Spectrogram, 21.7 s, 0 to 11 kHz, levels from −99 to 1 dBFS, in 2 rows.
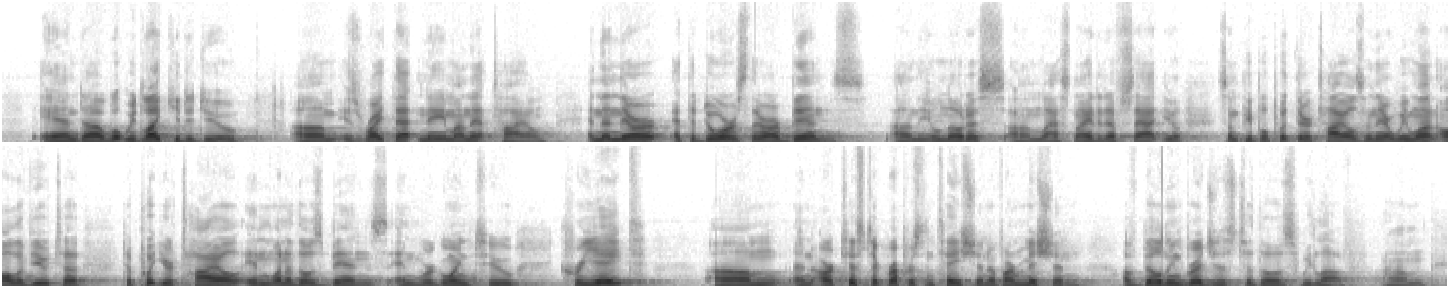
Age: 40-59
